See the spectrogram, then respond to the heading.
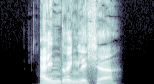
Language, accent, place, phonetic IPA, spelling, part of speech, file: German, Germany, Berlin, [ˈaɪ̯nˌdʁɪŋlɪçɐ], eindringlicher, adjective, De-eindringlicher.ogg
- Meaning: 1. comparative degree of eindringlich 2. inflection of eindringlich: strong/mixed nominative masculine singular 3. inflection of eindringlich: strong genitive/dative feminine singular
